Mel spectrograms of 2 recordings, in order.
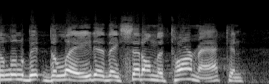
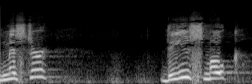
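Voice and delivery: higher, lightly voiced curious child; a hint of a young girl, higher and eager; little girl asking; 4 semitones higher than usual. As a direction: ask it like a nosy ten-year-old. Young girl quizzing a businessman.

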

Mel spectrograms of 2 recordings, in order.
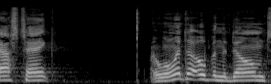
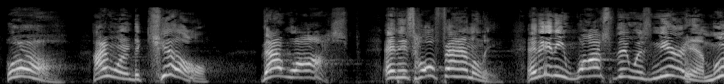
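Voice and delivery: loud, high hammed-up rage; hammed-up fury at the wasp; mock fury; 9 semitones higher, 5 dB louder than usual. Preacher hams up fury at the wasp that stung him.

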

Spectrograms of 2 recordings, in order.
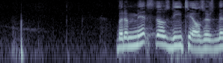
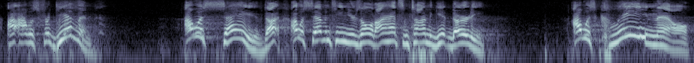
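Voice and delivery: high, emphatic testimony with falling ends; exuberant preaching; 7 semitones higher, 3 dB louder than usual. Real, not acted. Preacher telling church how he was saved, exuberant preaching. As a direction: testify with rising joy, punching the key words.

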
